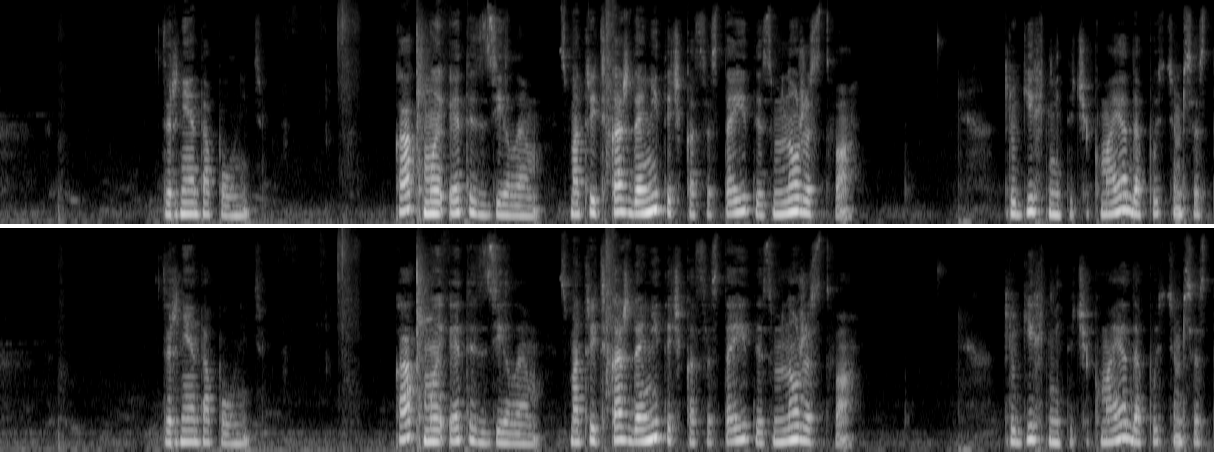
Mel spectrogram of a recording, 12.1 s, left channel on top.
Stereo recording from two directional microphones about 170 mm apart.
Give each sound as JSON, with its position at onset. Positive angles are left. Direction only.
{"t": 1.6, "sound": "speech", "side_deg": 15}
{"t": 3.9, "sound": "speech", "side_deg": 15}
{"t": 9.7, "sound": "speech", "side_deg": 15}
